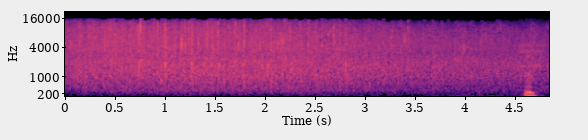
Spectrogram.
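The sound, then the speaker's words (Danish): Sustained applause from a large crowd for Xi's remarks on Taiwan, a dense, steady wash of clapping that holds at an even level throughout, with a brief tonal blip right at the end. “His message met with the loudest and longest applause.”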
